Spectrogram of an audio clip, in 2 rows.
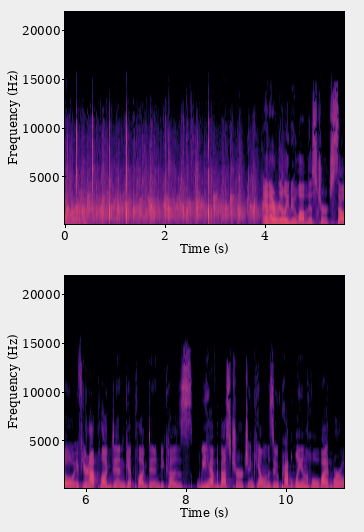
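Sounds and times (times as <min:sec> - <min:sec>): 
audience applause: 0:00.0 - 0:04.0
speech: 0:04.0 - 0:11.1.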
